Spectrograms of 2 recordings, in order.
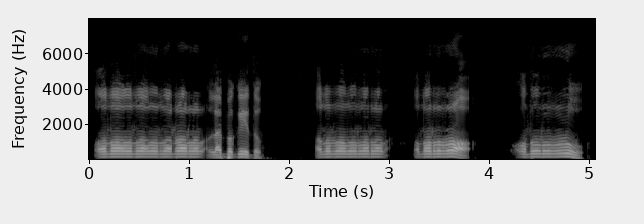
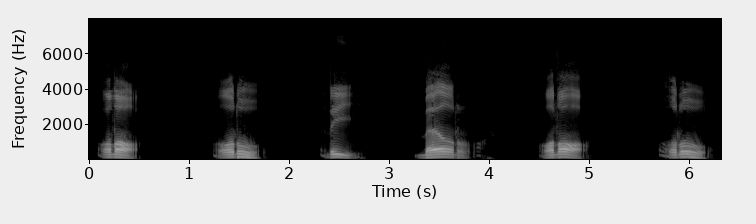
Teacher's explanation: ini tetap terbuka tapi kemudian yang terjadi apa yang terjadi adalah ujung lidah ini akan menutup kembali kemudian didorong lagi terbuka lagi Kemudian menutup lagi dan seterusnya akhirnya berakibat kepada munculnya huruf ro yang tidak hanya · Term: huruf roknya terlalu banyak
